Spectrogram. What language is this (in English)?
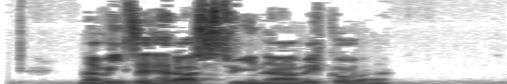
Czech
